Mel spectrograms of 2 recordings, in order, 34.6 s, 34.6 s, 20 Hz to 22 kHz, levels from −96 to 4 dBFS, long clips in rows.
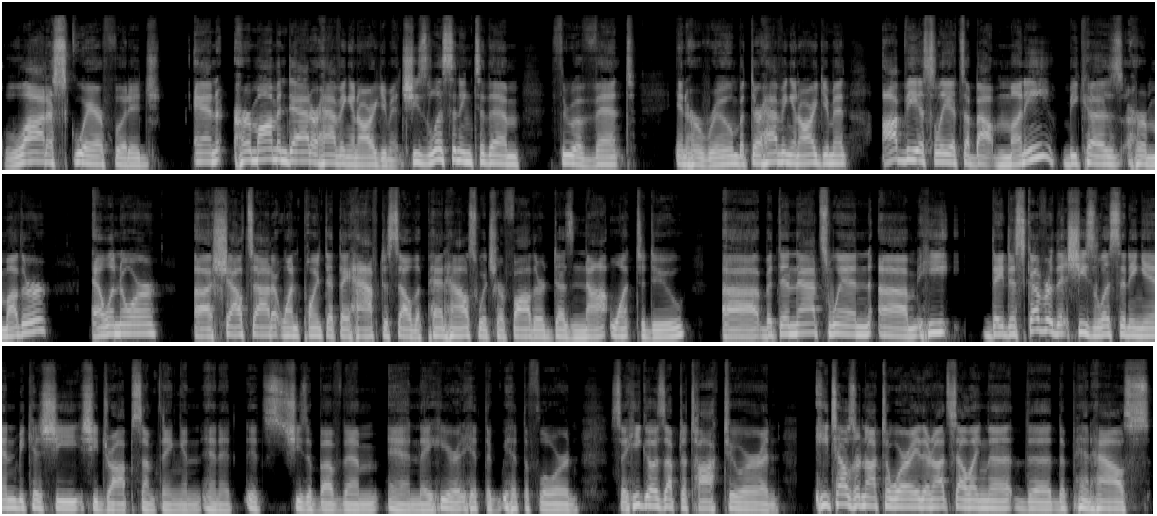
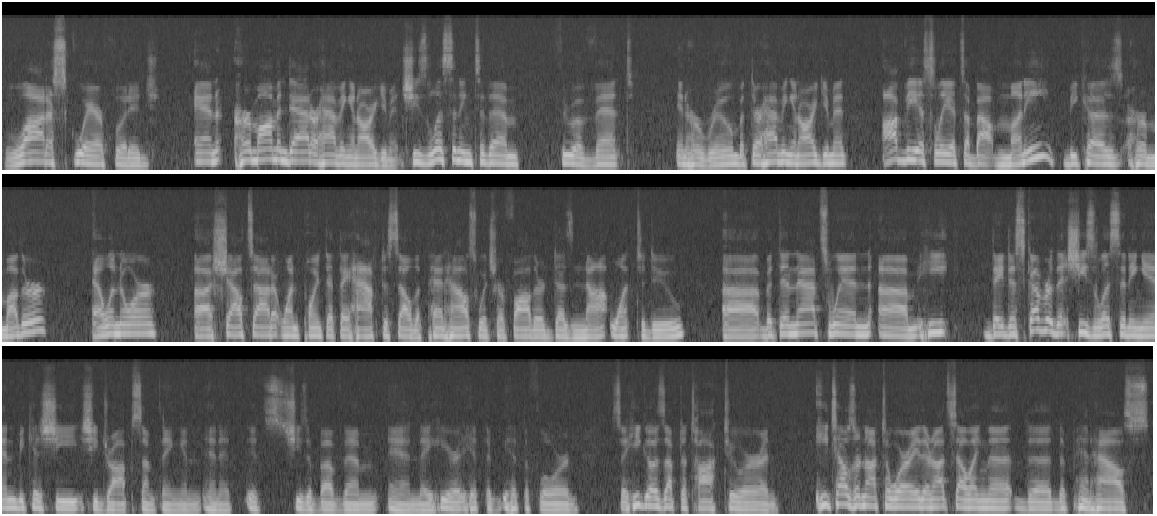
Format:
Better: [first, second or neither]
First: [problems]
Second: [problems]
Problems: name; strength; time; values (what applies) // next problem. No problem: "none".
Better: first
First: none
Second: hiss; faint; throughout; 20 dB below the speech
